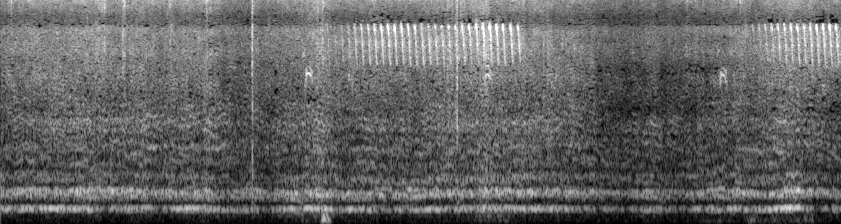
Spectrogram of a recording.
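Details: Continuous droning buzz of worker bees in heavy traffic at a feral honey bee colony, with a brief thump and a faint, rapid, high ticking trill in the later seconds.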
